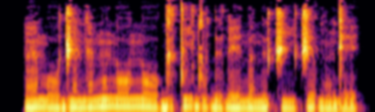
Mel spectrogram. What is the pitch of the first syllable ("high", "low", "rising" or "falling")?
rising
